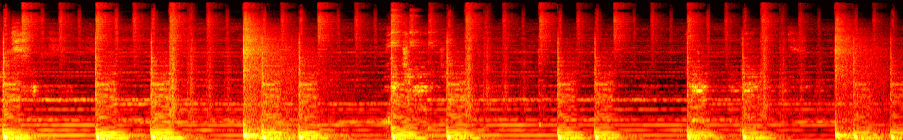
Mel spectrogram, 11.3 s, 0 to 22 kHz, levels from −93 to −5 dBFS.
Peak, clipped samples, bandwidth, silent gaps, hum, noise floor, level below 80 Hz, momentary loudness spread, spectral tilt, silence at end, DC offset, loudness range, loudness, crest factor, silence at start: -2 dBFS; under 0.1%; over 20 kHz; none; none; -44 dBFS; -30 dBFS; 19 LU; -4.5 dB/octave; 0 s; 0.3%; 6 LU; -25 LUFS; 22 dB; 0 s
